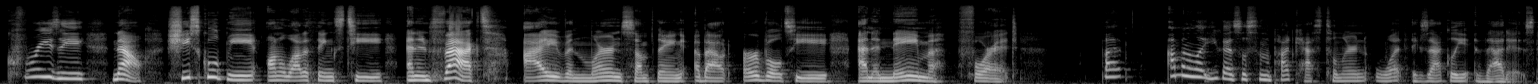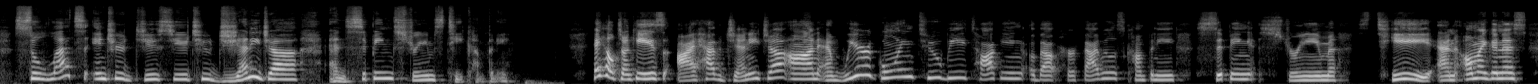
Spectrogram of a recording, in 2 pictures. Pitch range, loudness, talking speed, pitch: 170-265 Hz, -20 LUFS, 160 wpm, 210 Hz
